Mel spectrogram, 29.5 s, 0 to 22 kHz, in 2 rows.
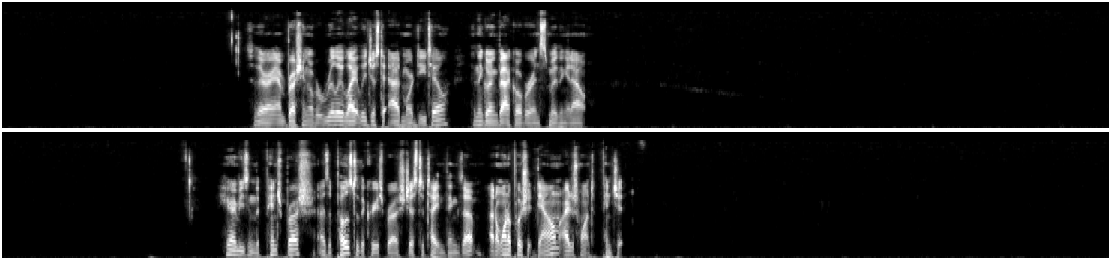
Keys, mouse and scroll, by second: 0.1 f, 5.1 middle drag, 11.0 f, 12.8 f, 17.2 f, 20.8-21.4 middle drag, 24.7 f.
